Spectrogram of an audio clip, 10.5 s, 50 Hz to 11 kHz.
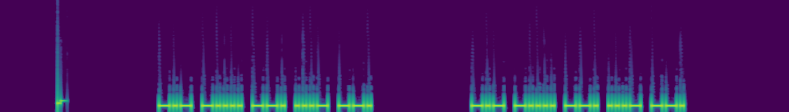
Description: Morse code, heard as a keyed tone, about 25 wpm, 700 Hz. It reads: K6GVG K6GVG
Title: Call Signs Repeated 3x - 25wpm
